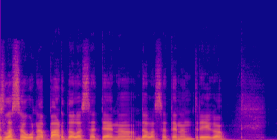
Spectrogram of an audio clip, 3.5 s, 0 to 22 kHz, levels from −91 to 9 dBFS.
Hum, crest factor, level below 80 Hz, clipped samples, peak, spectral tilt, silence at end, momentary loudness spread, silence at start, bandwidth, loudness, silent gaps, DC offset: none; 18 dB; -52 dBFS; under 0.1%; -10 dBFS; -5.5 dB/octave; 0.25 s; 6 LU; 0 s; 15.5 kHz; -27 LUFS; none; under 0.1%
